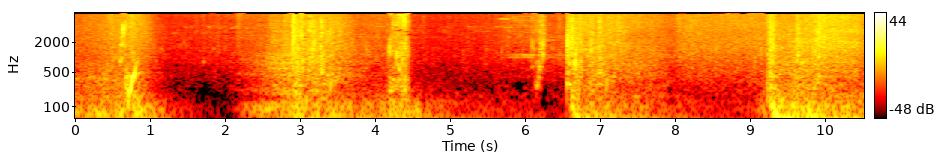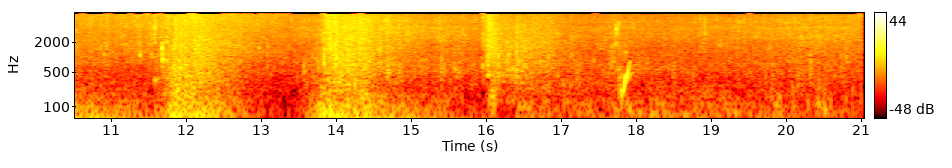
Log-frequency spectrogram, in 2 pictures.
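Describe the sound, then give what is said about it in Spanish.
Heavy rain and thunder: a downpour hisses steadily and loudly, broken by several deep rumbling thunder rolls and crashes that swell and fade, with no voices. “Descargando hasta 50 milímetros de lluvia cada hora.”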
